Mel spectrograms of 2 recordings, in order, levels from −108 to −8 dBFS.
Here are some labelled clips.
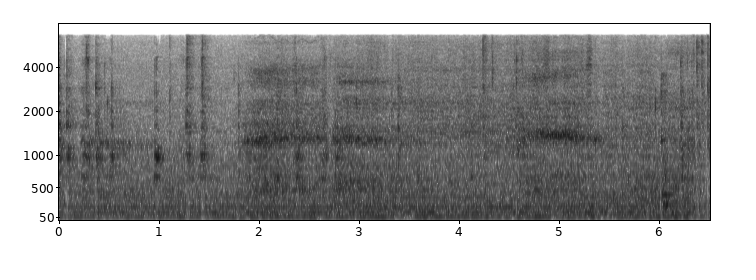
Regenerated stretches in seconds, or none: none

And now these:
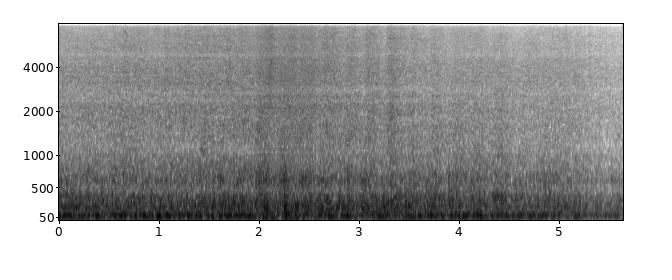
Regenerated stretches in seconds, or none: 2.0-2.6 (codec, ZipCodec)

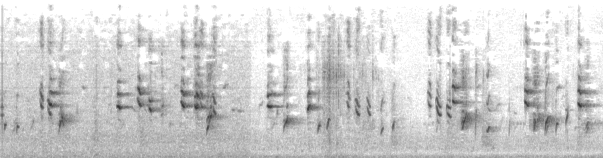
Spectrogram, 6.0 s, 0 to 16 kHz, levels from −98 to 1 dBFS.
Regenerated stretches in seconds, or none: 0.0-3.6 (vocoder, BigVGAN v2)

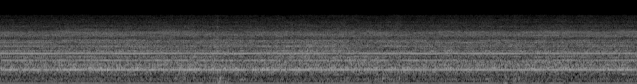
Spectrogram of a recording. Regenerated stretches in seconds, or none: 1.9-5.7 (autoencoder, DAC-VAE)

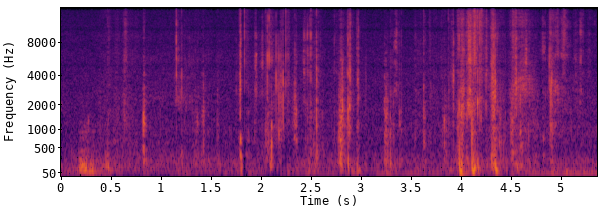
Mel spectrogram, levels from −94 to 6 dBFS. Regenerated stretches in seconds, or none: 1.4-2.3 (vocoder, BigVGAN v2)

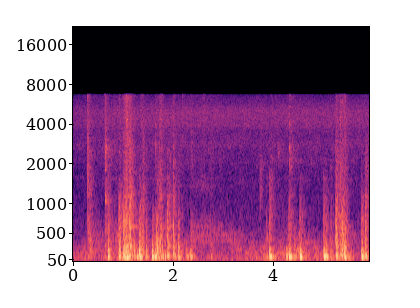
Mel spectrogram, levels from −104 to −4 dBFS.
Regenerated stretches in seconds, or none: none

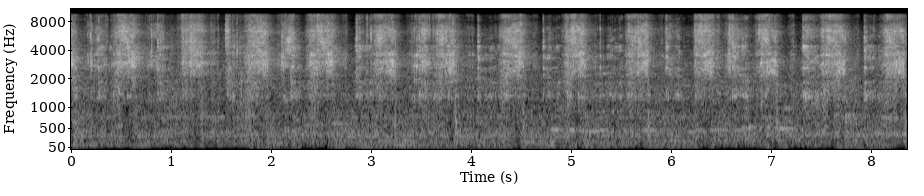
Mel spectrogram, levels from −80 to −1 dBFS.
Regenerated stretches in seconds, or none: 1.0-1.8 (codec, SNAC)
